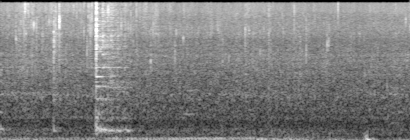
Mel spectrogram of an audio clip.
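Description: Onions that have turned reddish sizzling in hot oil in a pan, a steady close crackle and hiss with a few clinks of a utensil, no voices over it.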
